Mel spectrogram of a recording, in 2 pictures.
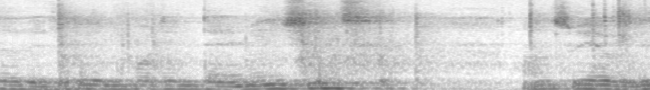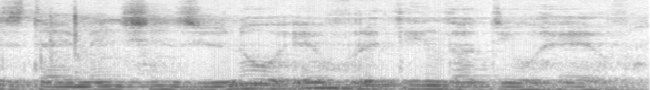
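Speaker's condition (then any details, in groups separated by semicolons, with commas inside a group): No condition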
